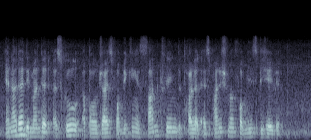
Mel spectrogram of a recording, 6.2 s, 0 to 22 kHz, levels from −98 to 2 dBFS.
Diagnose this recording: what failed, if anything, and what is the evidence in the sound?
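AMR bit errors at 0.54–0.58 s and 2.38–2.50 s, from a weak network link. The speech keeps its pitch and level but turns hoarse and gargly. A few percent of the weakly protected bits flipped, which misplaces the excitation pulses and skews the pitch, gain and spectral values.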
